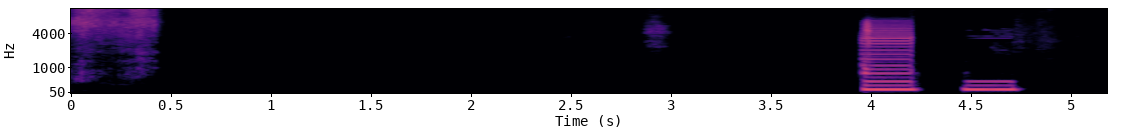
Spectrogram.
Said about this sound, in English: No, we're on my phone and I keep getting messages.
